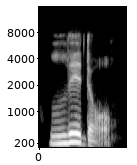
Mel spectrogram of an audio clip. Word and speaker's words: little: with the first one little little so those t's change to d's when there's two t's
